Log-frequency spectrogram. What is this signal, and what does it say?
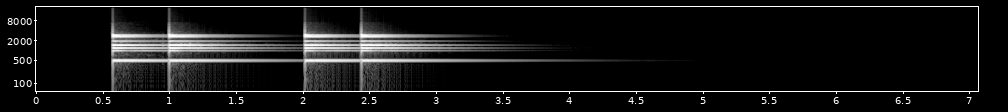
Ship's bell, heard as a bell, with room echo. 4. Four half-hours of the watch have passed.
